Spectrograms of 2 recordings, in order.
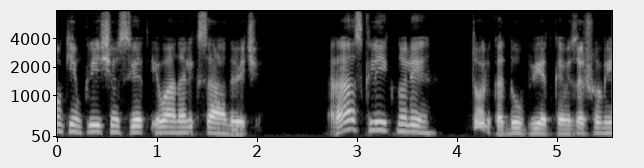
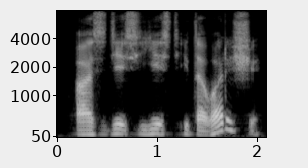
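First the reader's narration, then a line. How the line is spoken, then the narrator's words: Soft inquiry. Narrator (Russian): мягко поинтересовался Тургол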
